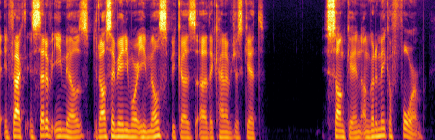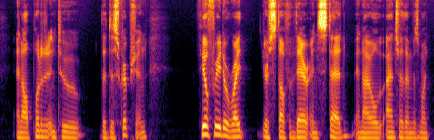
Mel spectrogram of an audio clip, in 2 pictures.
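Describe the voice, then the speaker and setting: Answering viewer mail, an online creator in his late twenties gives casual, earnest advice, rambling with fillers and restarts. His mid-range voice is a little mellow, captured in a dry, studio-quality recording.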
